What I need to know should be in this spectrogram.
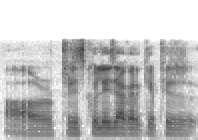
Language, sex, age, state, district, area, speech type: Urdu, male, 30-45, Bihar, Madhubani, rural, spontaneous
